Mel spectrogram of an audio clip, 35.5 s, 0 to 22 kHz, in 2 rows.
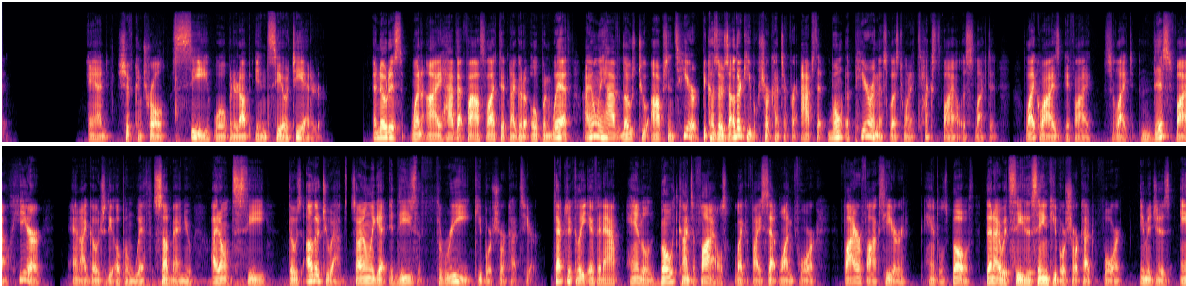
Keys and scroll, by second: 0.3 super+q, 2.5 ctrl+shift+c, 5.2 super+q.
